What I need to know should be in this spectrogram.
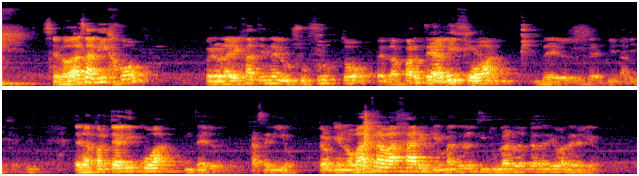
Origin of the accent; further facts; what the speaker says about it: Basque Country, Spain; el País Vasco español, porque somos parte del País Vasco.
